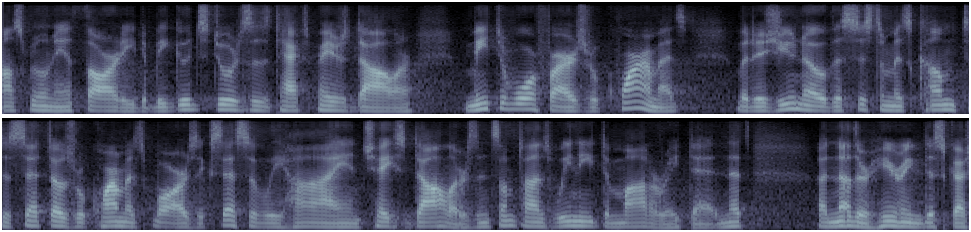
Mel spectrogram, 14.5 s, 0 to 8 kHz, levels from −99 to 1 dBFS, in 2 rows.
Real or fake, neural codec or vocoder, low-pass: fake; codec, 16 kHz, about 1 kbps, DyCAST, with the encoder's durations; 7.2 kHz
